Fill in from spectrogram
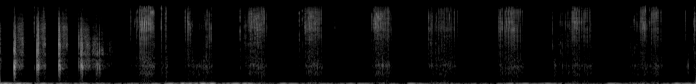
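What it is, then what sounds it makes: Hardcover spiral notebook. Long acrylic nails scratch and tap the cover and metal spiral binding of a small black hardcover notebook. A rapid run of short, bright, crisp scratching and tapping bursts follows, with a faint low hum underneath and quick pauses between strokes.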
